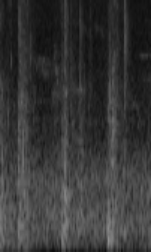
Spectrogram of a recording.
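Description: Footsteps walking across a garden: three faint, evenly spaced steps in a slow, unhurried rhythm over quiet background.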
